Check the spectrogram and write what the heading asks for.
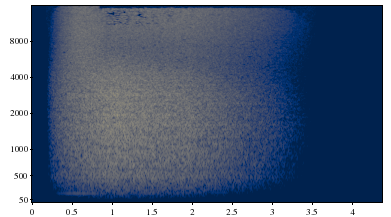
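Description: A whoosh sound effect: a rush of noise that swells up over the first second, then fades away to silence by about three and a half seconds in.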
